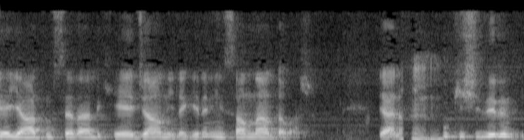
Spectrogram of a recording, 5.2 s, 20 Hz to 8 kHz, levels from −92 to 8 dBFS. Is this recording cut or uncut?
cut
